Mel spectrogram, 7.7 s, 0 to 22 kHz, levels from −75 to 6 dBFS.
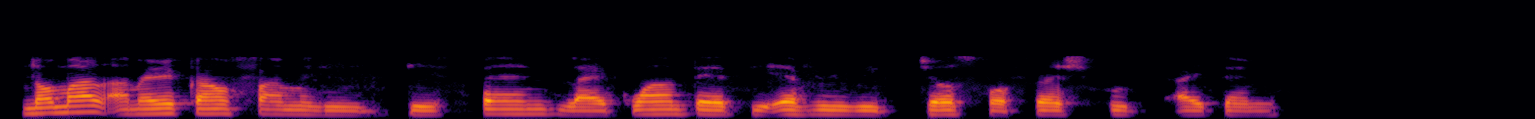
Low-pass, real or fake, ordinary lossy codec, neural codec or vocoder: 3.6 kHz; fake; none; codec, 24 kHz, 3.1 kbps, DualCodec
